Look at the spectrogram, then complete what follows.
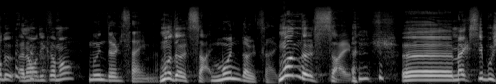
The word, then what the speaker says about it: Mundolsheim: Je vais me lancer dans la prononciation de cette ville alsacienne parce qu'il faut que je m'y mette petit à petit. Mundolsheim. Non, Non. J'avais une chance sur deux. Alors on dit comment? Mundelsheim.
